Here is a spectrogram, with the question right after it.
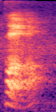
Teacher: the two articulators coming in complete contact and they are the lips two lips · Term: plosive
